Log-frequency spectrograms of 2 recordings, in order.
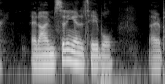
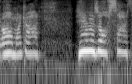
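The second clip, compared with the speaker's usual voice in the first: high, louder mock outrage of rival fans; 14 semitones higher, 6 dB louder than usual. Mimicking Patriots fans in the bar, high mock outrage. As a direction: squeal it like the smug bar guys. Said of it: "These assholes were like".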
